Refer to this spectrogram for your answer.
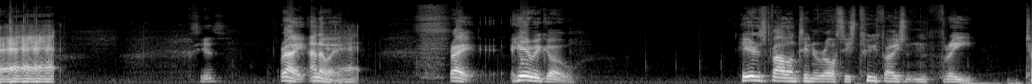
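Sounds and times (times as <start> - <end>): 
speech: 0.0 - 0.6, 2.0 - 3.6, 4.5 - 5.8, 7.4 - 10.3
sheep bleating: 0.0 - 0.7, 3.2 - 3.7.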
